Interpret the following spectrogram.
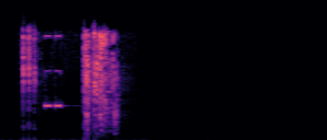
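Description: Camera-shutter sound effect accompanying a logo animation: two short shutter snaps about half a second apart.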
